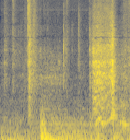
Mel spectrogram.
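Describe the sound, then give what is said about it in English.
A zipper is pulled closed in a few short raspy strokes, ending with a longer, louder zip. It is fairly quiet, with no talking. “Zip it.”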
